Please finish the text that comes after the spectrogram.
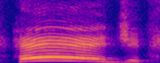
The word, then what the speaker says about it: rede: Vamos supor que você chame a palavra rede e você fale assim, rede. Perceba que a sílaba tônica é aquela que se estende. A sílaba que se estendeu é a penúltima sílaba.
